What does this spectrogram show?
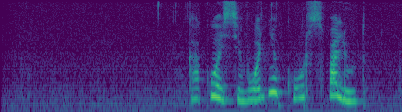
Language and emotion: Russian, positive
